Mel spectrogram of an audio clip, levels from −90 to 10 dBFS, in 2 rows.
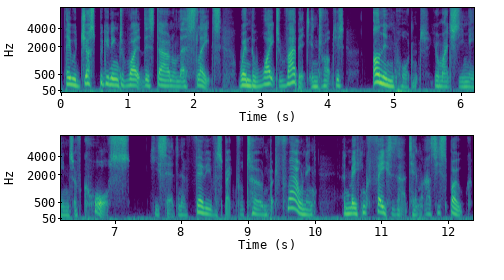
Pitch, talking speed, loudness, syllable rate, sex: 155 Hz, 190 wpm, -22 LUFS, 5.8 syllables/s, male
